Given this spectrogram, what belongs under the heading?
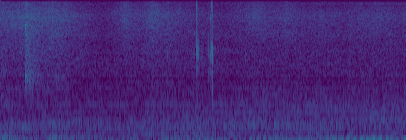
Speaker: это нормальная обычная работа вентилятор стать работает но так очень сильно гудит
